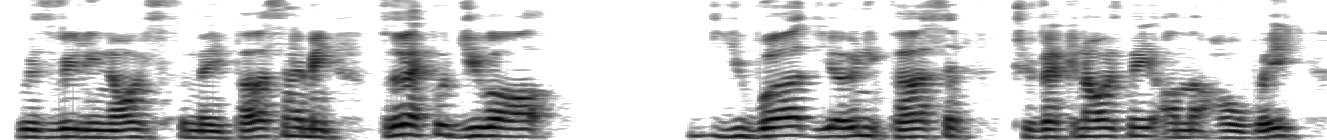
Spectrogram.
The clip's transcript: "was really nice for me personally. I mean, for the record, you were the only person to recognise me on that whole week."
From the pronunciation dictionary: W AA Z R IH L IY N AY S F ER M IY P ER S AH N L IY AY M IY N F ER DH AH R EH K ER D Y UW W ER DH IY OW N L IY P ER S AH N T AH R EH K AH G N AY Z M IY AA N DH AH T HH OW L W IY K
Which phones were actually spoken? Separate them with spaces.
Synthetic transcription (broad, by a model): W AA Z R IH L IY N AY S F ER M IY P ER S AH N IY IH M IY N F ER DH AH R EH K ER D Y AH W ER DH IY OW N L IY P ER S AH N T AH R EH K AH G N AY Z M IY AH N DH AH T HH OW L W IY K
